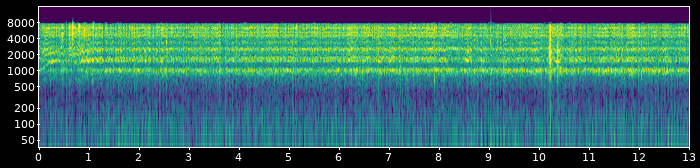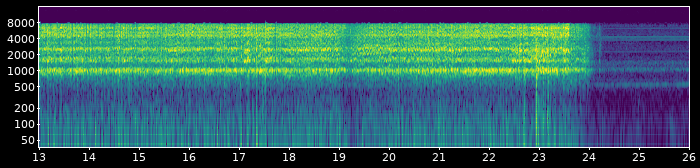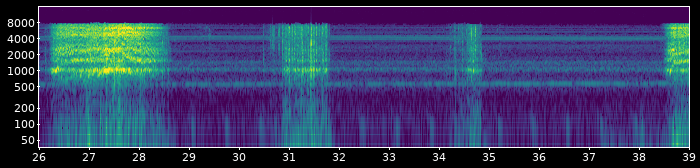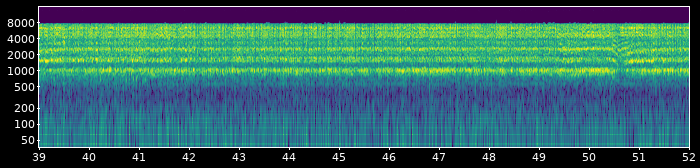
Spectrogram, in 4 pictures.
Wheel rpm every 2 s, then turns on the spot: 190, 230, 230, 230, 230, 230, 230, 230, 220, 160, 200, 210, 10, 170, 10, 10, 0, 0, 0, 160, 230, 230, 230, 230, 230, 200.
30-32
